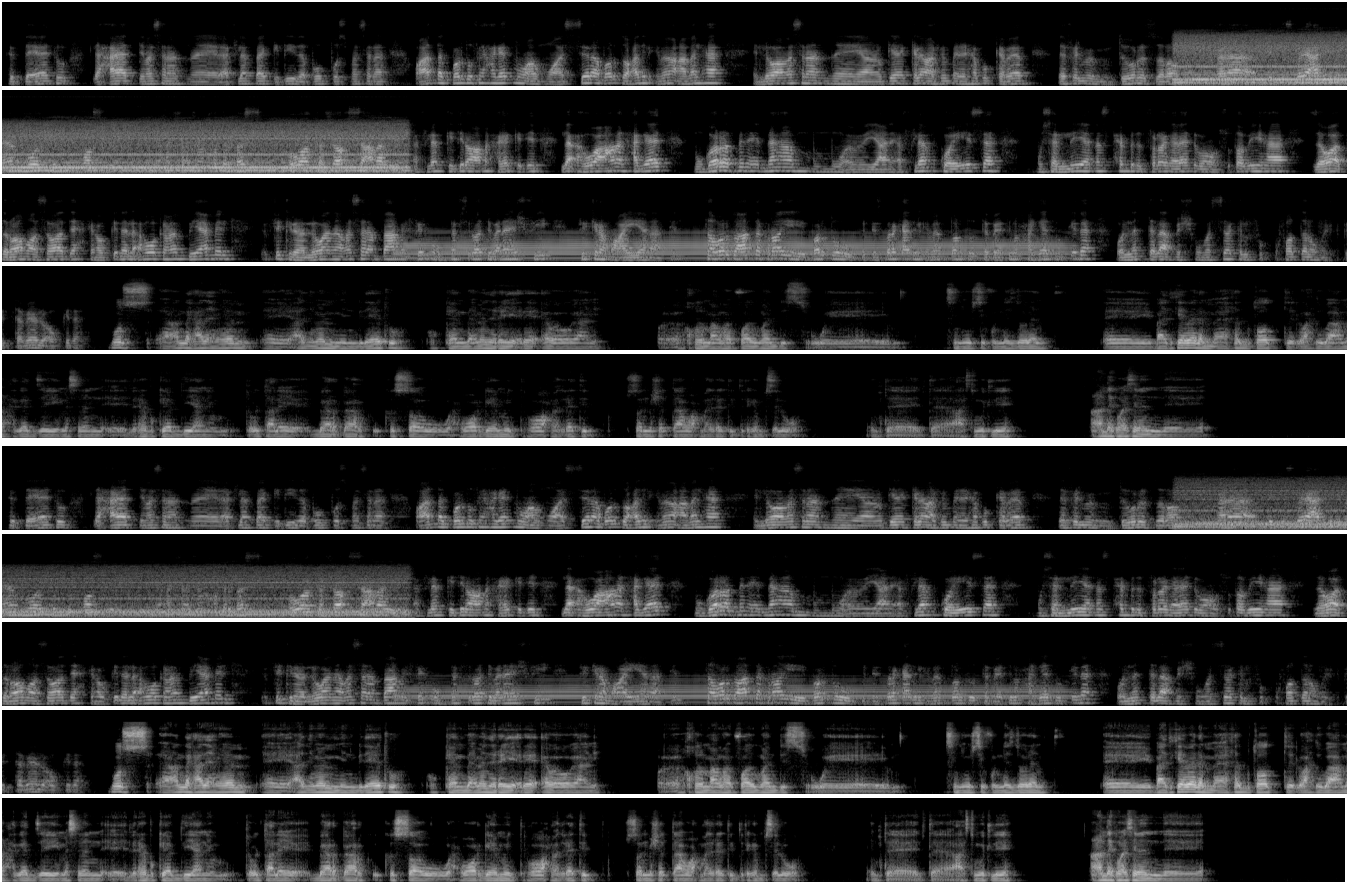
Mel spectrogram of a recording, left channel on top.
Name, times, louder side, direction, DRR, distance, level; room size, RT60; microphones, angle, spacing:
voice 1, 0.1-7.2 7.5-14.6 15.0-39.4 39.7-40.2 40.5-41.2, left 1 dB, 80° left, 1.1 m, -29 dB
sound 1, 11.7-17.5, left 5 dB, 60° left, 0.7 m, -26 dB
Brass instrument, 30.8-37.8, left 3 dB, 30° left, 0.3 m, -35 dB
voice 2, 41.4-46.3 46.9-49.4 49.8-50.8 51.4-59.7 60.0-61.8 62.4-63.9 64.7-65.8, right 5 dB, 55° right, 0.5 m, -27 dB
4.9 x 3.6 x 3.0 m
head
